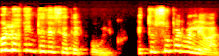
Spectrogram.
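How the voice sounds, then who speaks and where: Very wide pitch swings from a woman at a fairly quick pace. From Chile. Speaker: university lecturer. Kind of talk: lecture. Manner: fast.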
